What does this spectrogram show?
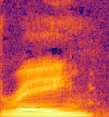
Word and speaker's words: Ralph: Yeah, no, Ralph is pronounced Ray for some reason because like apparently he comes from sort of nobility of something.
